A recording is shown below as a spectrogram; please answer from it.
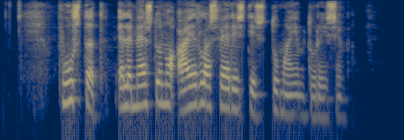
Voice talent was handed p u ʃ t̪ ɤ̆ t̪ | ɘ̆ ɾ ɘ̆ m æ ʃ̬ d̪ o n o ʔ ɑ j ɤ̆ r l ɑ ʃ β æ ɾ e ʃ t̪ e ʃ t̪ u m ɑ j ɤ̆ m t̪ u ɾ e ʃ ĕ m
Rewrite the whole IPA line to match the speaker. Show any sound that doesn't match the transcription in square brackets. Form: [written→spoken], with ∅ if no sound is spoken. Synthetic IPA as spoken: p u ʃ t̪ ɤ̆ t̪ | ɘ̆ [ɾ→l] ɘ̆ m æ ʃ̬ d̪ o n o ʔ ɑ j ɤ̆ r l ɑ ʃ β æ ɾ e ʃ t̪ e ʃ t̪ u m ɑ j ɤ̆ m t̪ u ɾ e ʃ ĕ m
